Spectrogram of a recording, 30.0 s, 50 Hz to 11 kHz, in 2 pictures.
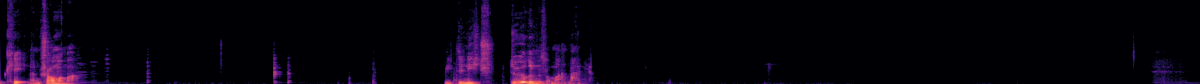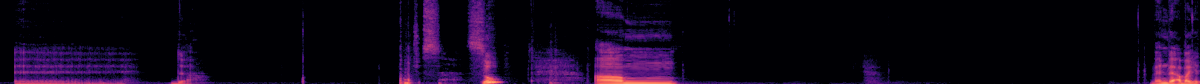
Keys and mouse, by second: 24.1 click, 26.1-30.0 middle drag.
